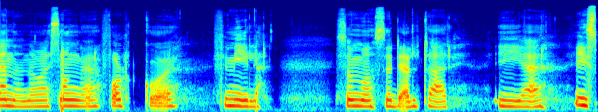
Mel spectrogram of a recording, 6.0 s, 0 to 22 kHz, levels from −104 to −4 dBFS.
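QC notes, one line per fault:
0.60–0.64 s and 2.54–2.57 s: damaged data in a compressed stream. A short chirp, squawk, click or hole in each span as the decoder misreads corrupted frames and loses sync.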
